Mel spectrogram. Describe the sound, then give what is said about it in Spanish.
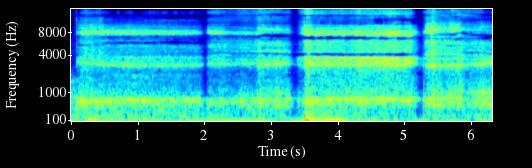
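A grandfather who has sat down at a church service snores loudly and steadily, a rasping drone broken by brief pauses for breath every couple of seconds, with no talking. “Un diácono dentro le buscó un lugar, mas al sentarse empezó a roncar.”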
